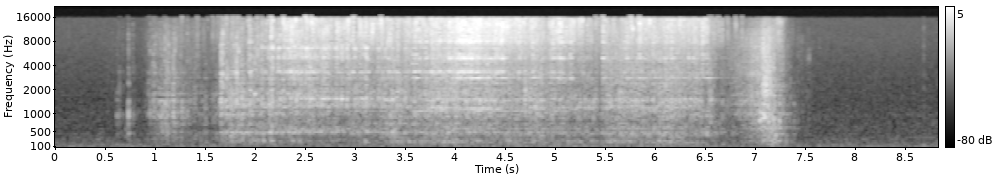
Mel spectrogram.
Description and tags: HouseholdSamples Coffee Beans
A recording I made of coffee beans being dumped into a glass grinder carafe.
ambient, beans, coffee, field-recording, percussive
